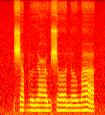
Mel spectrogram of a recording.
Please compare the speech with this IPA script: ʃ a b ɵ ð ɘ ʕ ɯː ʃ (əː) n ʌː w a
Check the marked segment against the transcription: incorrect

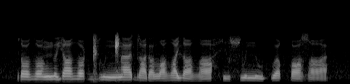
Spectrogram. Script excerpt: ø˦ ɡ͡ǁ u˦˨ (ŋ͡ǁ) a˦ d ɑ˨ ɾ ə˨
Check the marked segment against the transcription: correct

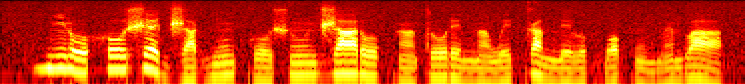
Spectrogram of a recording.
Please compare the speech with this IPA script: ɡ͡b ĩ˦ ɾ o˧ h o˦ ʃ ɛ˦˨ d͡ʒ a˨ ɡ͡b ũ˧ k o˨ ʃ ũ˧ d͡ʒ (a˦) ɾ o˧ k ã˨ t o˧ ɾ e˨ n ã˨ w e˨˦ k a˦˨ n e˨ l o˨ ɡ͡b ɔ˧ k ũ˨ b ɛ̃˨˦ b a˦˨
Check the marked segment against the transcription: correct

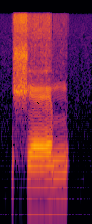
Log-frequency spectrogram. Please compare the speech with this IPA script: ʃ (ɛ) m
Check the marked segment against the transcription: correct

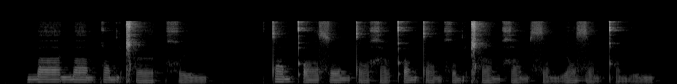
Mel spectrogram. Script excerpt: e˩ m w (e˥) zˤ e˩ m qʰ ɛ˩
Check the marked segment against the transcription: incorrect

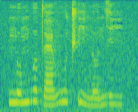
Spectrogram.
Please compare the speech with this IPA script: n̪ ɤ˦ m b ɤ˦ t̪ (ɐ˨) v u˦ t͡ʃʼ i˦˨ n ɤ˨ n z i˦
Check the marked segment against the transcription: incorrect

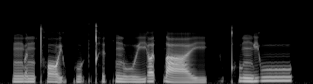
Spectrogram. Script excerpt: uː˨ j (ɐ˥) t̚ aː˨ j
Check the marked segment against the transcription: correct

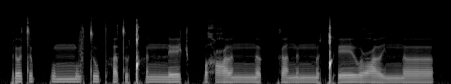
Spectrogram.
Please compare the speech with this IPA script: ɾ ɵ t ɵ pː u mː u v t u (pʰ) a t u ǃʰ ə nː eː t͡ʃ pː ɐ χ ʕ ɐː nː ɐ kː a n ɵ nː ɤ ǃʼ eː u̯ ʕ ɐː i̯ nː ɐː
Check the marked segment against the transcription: correct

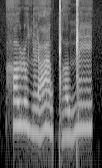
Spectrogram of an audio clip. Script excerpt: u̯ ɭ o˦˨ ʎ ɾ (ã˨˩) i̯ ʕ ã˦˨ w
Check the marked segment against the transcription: incorrect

